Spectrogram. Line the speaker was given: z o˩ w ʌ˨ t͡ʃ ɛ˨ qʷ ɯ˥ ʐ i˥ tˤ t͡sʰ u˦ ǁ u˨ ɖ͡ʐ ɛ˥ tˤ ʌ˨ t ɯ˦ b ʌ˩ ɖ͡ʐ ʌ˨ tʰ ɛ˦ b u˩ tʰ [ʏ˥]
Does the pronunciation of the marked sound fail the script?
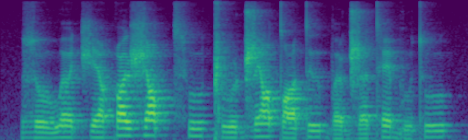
yes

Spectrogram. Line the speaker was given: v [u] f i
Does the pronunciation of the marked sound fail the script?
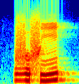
no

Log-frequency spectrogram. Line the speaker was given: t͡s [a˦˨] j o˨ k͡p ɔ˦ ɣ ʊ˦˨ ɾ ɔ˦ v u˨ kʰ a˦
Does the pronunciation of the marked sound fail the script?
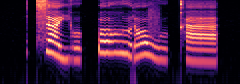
no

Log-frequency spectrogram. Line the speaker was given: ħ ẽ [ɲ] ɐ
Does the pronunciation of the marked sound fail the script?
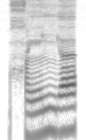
no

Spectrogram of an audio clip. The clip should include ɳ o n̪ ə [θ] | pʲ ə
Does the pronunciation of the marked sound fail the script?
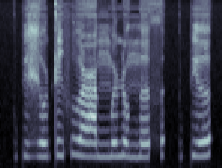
no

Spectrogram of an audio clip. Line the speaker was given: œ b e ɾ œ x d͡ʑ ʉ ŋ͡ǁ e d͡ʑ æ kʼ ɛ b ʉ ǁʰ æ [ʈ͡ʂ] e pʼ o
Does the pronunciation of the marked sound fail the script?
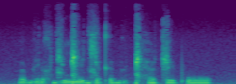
no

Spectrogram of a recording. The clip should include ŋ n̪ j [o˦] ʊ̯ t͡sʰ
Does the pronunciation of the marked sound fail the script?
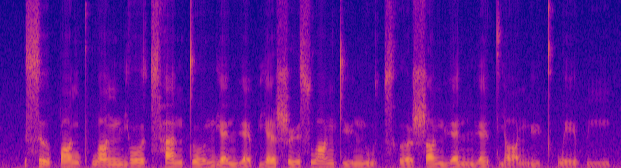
no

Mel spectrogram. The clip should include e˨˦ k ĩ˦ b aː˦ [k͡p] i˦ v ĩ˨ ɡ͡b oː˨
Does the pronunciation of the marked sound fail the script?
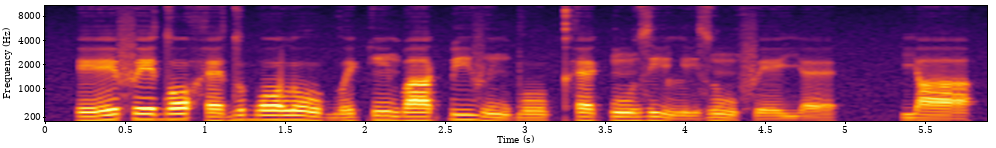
no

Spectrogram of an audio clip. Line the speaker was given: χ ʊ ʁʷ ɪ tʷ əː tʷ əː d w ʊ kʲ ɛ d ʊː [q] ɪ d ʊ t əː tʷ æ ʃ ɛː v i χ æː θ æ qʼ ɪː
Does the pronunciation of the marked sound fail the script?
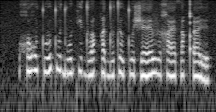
no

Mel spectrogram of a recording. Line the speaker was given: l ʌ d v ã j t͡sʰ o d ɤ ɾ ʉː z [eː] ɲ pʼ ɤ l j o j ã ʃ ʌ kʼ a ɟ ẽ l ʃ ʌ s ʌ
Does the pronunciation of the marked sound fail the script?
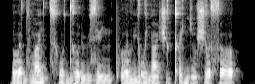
no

